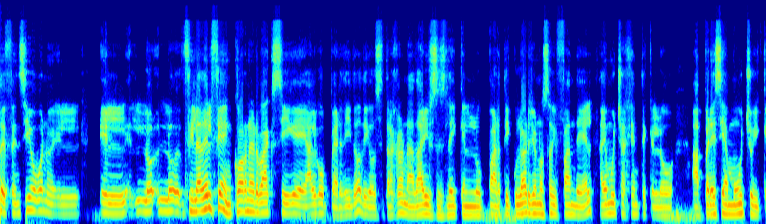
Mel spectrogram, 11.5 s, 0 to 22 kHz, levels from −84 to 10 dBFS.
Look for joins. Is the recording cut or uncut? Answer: cut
